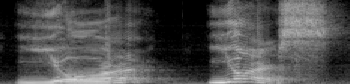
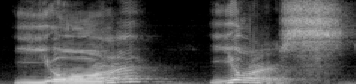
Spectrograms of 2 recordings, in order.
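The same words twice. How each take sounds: The two takes are said the same way.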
